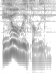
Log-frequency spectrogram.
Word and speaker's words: illegally: Challenging word for many speakers. Not eel, but ill. Eel, ill, ill. Ill-ly, ill-ly. Ill-legally, illegally, illegally. Second syllable is longer and stronger. It is the most stressed syllable.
